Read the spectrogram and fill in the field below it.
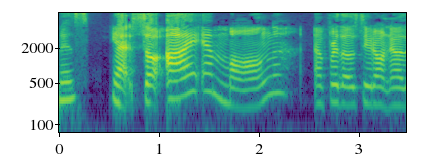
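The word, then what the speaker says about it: Hmong: otherwise yes I am Mong and awesome thanks for sharing that and you know what I never knew the H in Mong in Mong was silent so thank you for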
